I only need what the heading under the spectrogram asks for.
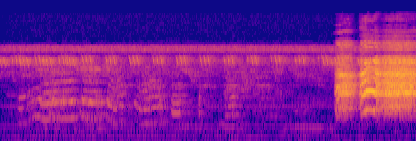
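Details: Red junglefowl rooster used as a lure for wild males: soft pulsing insect or bird chatter first, then a sudden loud, harsh crow in rough bursts at the close.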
